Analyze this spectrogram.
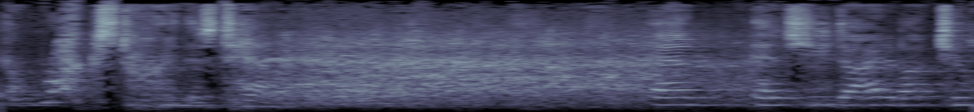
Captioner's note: laughing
